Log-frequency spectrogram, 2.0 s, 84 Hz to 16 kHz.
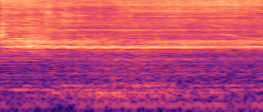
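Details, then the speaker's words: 1970s Amana 18,000 BTU room air conditioner on low cool after service including new connections: steady even hum, constant fan whoosh, no knocks or rattles; already getting cold, running normally. "That does sound good. I think it's already getting cold."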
